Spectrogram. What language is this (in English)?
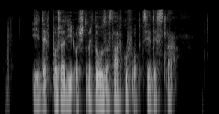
Czech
